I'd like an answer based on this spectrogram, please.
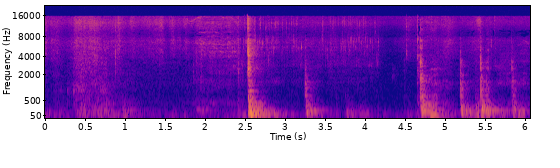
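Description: Handling noises at a brass shower valve: one sharp knock about two and a half seconds in, then a few softer knocks, as a flat-ground 1-inch chisel is fitted into the slot of the balancing spool.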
